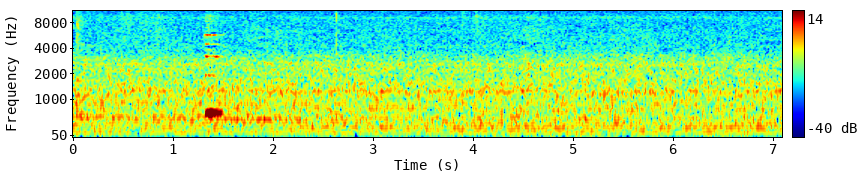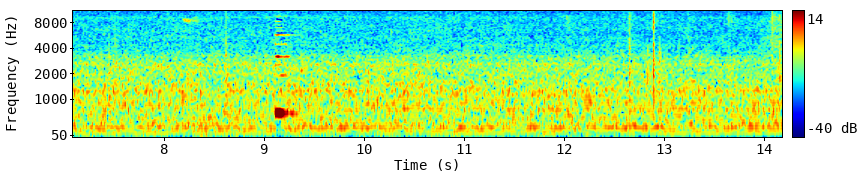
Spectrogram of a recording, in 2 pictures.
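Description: Inside a ThyssenKrupp elevator car travelling down: a steady low hum from the moving car and its ventilation. Two short single-tone electronic beeps come about eight seconds apart, one soon after the start and one a little past the middle.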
